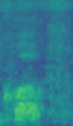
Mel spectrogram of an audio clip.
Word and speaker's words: Quoth: But like just that, naming the character that, Quoth. pronounced quote.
